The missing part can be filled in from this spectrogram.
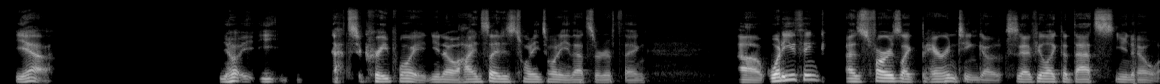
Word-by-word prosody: Yeah. - - +1 1.7
No, 145 +6 +1
e - - -9
e 130 -1 -5 0.6
that's - - 0
a - - -6
great 135 -1 +2
point, 140 -7 -2
you 120 - -4
know, 110 -3 0
hindsight 125 +3 +1
is 125 -1 -1
20/20, 120 -4 -3
that 110 -2 -4
sort 105 0 -5
of 105 - -8
thing. 100 -1 -11 0.9
Uh, 105 -3 +2
what 160 +2 +10
do 185 - +8
you 220 +2 +3
think 220 -2 0 0.2
as 135 -1 +2
far 150 +1 +6
as, 145 0 +4
like, 120 -3 -1
parenting 125 -3 -2
goes, 95 -3 -8
'cause - - -4
I 115 -1 +1
feel 140 +1 0
like 125 -2 0
that - - -4
that's, 115 +1 +1
you 115 -2 -6
know, 105 -3 -7
120 Hz, 185 wpm, -24 LUFS, 110-140 Hz, 1.7 s, what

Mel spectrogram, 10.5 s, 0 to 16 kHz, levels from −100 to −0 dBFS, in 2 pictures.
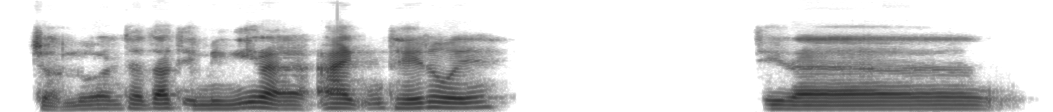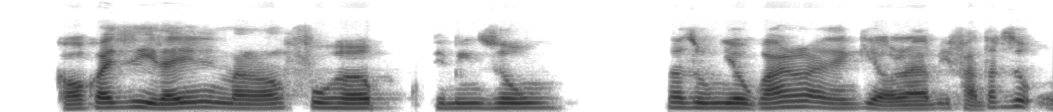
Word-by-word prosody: Chuẩn 100 - -3
luôn. 130 +3 -4
Thật 135 - -1
ra 145 +1 +5
thì 130 - -6
mình 125 +1 -3
nghĩ 165 +4 0
là 125 -6 +4
ai 150 - +5
cũng 145 +2 -10
thế 145 0 +1
thôi 160 -2 +2
ấy. 165 0 -7 1.2
Thì 130 - -6
là 120 +1 +1 0.7
có 135 +1 -1
cái 160 - +6
gì 170 -2 +1
đấy 160 +5 +3
mà 140 - +2
nó 140 +1 0
phù 160 -1 0
hợp 150 -1 +3 0.3
thì 150 - -8
mình 150 0 -3
dùng. 155 +1 -2 0.5
Nó 165 -1 -1
dùng 155 -1 -1
nhiều 155 -1 +3
quá 150 +2 +2
nó 185 - 0
lại 170 - 0
thành, 145 -1 -5
kiểu 130 -6 0
là, 125 +1 +2
bị 145 - -10
phản - - -4
tác 170 - -7
dụng. 200 +1 -5
145 Hz, 220 wpm, -24 LUFS, 125-155 Hz, 1.2 s, cái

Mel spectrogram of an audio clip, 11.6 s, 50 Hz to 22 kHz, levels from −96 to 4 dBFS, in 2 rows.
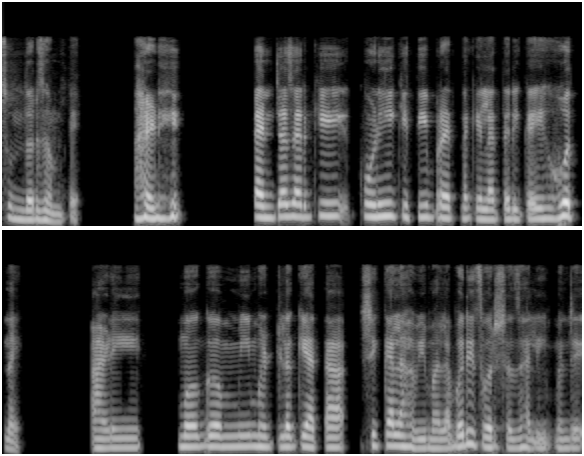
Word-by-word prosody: सुंदर 170 -5 -1
जमते. 145 -6 -5 0.7
आणि 195 +2 +4 0.7
त्यांच्यासारखी 220 +2 +3
कोणीही 225 +1 +3
कितीही 210 -1 -2
प्रयत्न 195 -2 0
केला 175 -2 0
तरी 175 0 -2
काही 185 - +1
होत 205 +6 +7
नाही. - - -6 0.7
आणि 165 +1 -3 0.4
मग 185 +1 +1
मी 185 +1 -2
म्हटलं 180 -1 -1
की 190 - +2
आता 175 0 +1 0.2
शिकायला 200 0 0
हवी, 170 -5 -1
मला 155 0 -3
बरीच 200 +3 0
वर्षे 170 -2 -1
झाली, 155 - -5
म्हणजे 160 +1 -7
185 Hz, 130 wpm, -21 LUFS, 170-205 Hz, 0.7 s, होत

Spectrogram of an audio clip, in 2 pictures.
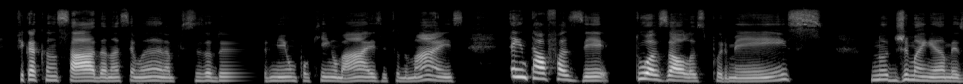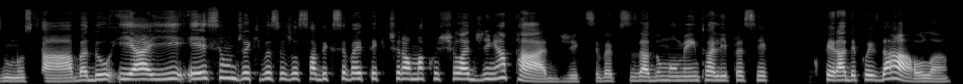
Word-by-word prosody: fica 220 0 +1
cansada 175 -4 +3
na 165 +1 -4
semana, 170 -1 -4
precisa 175 +2 -8
dormir 175 0 -7
um 175 - -7
pouquinho 170 0 -6
mais 170 +2 -1
e 155 - -13
tudo 150 -2 -11
mais, 165 -1 -3 0.4
tentar 320 -7 +6
fazer 180 -8 -2 0.2
2 235 -7 +4
aulas 160 -5 +3
por 165 -5 -9
mês, 155 +8 -5 0.5
no 220 +2 -3
de 180 +6 -3
manhã 180 -5 -1
mesmo, 160 -1 -4
no 150 +1 -3
sábado. 155 +10 0
E 250 -1 +1
aí 240 +1 +3
esse 275 +2 +2
é - - +1
um 295 -1 +1
dia 275 +1 0
que 255 -3 -17
você 265 -1 -3
já 260 +2 -2
sabe 260 0 -1
que - - -14
você 280 - -2
vai 265 0 +2
ter 265 0 -5
que 260 - -29
tirar 270 -1 +1
uma 255 +1 +1
cochiladinha 255 +1 0
à - - -1
tarde, 140 - +2
que 150 - -25
você 160 - -11
vai 165 0 -5
precisar 180 0 -1
de 180 - -9
um 195 - -6
momento 190 +1 -5
ali, 195 -1 0
pra 200 - -5
se 195 0 -7 0.4
recuperar 200 -3 +2
depois 215 -1 -1
da 255 - +4
aula. 140 - +3
190 Hz, 180 wpm, -21 LUFS, 165-245 Hz, 0.5 s, tentar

